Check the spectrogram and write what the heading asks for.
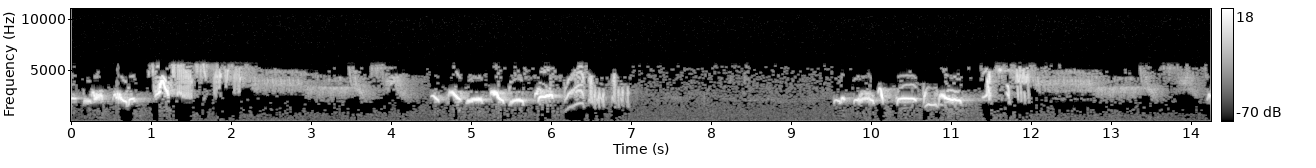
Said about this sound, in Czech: Zpěv kosa můžeme slyšet od brzkého jara až do léta. Pravidelně začínají kosy se zpěvem v únoru, ale mírné poslední zimy přispívají k tomu, že můžeme kosa slyšet ojediněle po celou zimu.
